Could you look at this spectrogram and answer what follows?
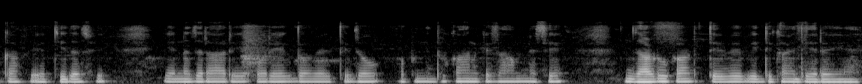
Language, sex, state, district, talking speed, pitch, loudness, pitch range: Marwari, male, Rajasthan, Nagaur, 175 wpm, 130 Hz, -22 LUFS, 125-130 Hz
